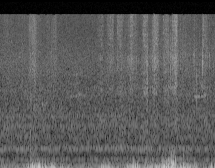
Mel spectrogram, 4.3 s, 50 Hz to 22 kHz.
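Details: Honey bee swarm, number three of 2017, being caught as a sheet is knocked down and a limb cut so the bees go into a box; a low steady hum with louder rumbling surges and scattered sharp clicks.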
